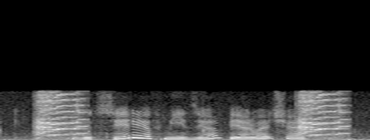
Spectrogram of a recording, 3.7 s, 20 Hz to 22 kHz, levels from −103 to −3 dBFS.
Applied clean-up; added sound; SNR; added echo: none; Squeak; -4 dB; none.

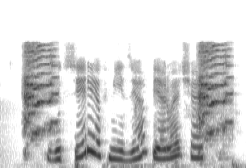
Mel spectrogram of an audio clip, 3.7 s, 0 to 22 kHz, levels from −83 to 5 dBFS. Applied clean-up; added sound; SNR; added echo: classical method log-MMSE.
